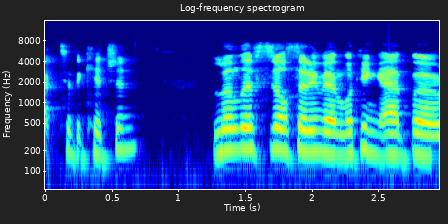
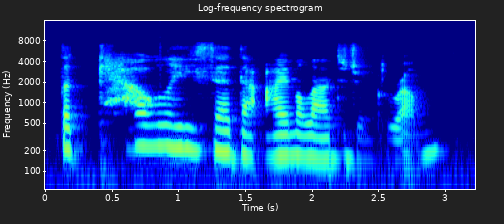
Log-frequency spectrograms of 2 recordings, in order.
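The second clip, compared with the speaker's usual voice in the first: very quiet, half-whispered aside; 12 dB quieter than usual. Voicing a young character telling the bartender a secret: half-whispering. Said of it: "whispering to the".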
